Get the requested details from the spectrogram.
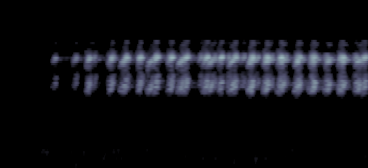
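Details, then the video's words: Tree frogs singing at night at a forest pond in mid-April in north-east Italy; after half a second of silence, a rapid, pulsing series of nasal croaks starts and repeats about three times a second, with no other sounds. "relaxing forest pond by night with singing tree frogs"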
